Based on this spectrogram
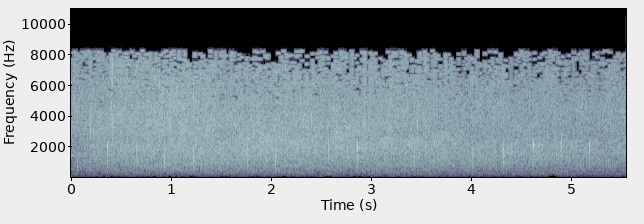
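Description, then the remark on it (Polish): Steady applause from an audience in a church at a gathering in the Diocese of Tarnów, Poland, for the organizers, filling the whole stretch with a dense, even patter of many hands clapping at a constant moderate loudness with no voices over it. “Więc już teraz, na samym początku, brawa dla organizatorów naszego spotkania, dla tych wszystkich, którzy przyczynili się do tego, że dzisiaj w tej pięknej świątyni możemy razem wielbić Pana Boga.”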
